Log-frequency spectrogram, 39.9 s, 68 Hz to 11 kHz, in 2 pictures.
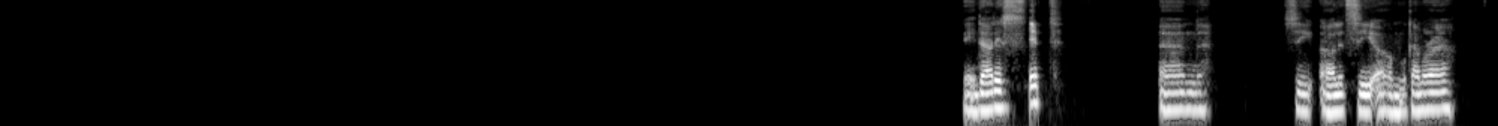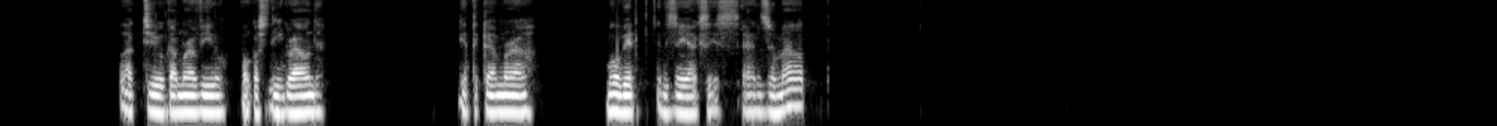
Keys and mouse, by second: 2.1-7.8 drag, 10.7 z, 11.8-12.9 ctrl+middle drag, 13.6 n, 18.7-19.7 drag, 39.8 F12.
